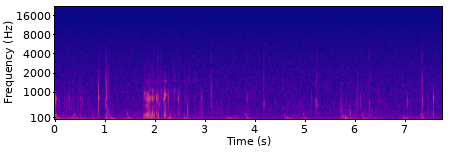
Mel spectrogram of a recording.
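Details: Stomach growling (borborygmi): low gurgling and rumbling bowel sounds with scattered pops and a louder growl, ordinary stomach growling.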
